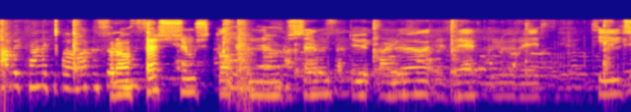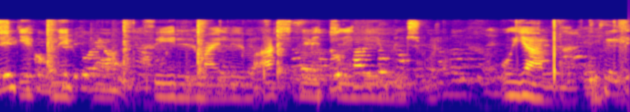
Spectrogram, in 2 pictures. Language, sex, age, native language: Icelandic, male, 18-19, Icelandic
